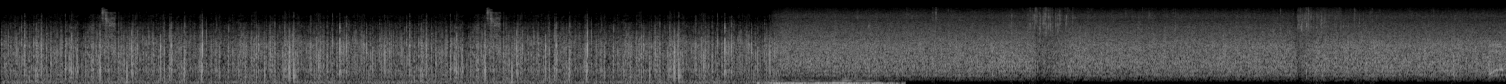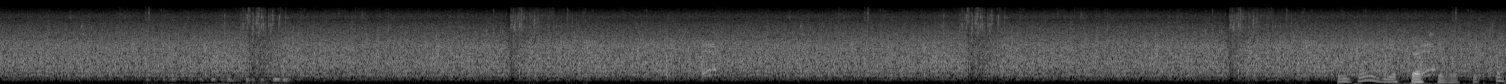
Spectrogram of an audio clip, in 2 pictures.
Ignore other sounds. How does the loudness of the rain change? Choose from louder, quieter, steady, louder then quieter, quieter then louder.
steady.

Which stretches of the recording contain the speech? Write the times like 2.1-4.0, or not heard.
28.4-30.0.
